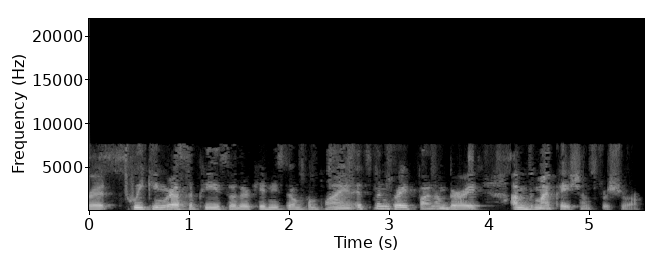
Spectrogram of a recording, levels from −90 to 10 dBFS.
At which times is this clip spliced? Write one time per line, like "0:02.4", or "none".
0:04.4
